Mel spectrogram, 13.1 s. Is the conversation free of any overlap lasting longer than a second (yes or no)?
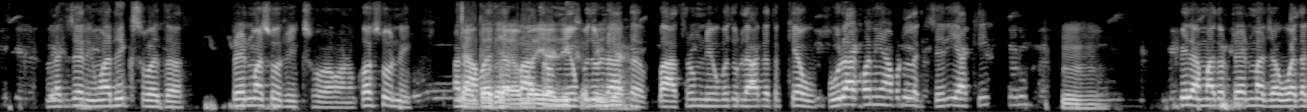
no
